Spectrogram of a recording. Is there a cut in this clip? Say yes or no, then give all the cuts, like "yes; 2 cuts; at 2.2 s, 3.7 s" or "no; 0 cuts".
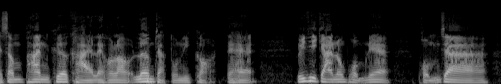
yes; 1 cut; at 2.1 s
